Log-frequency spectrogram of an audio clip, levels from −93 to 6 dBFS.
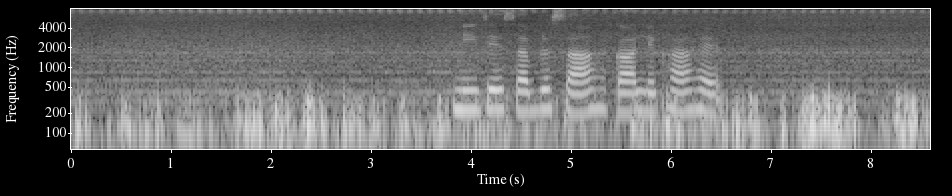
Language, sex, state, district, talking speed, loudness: Hindi, female, Madhya Pradesh, Katni, 40 wpm, -19 LUFS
